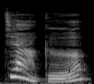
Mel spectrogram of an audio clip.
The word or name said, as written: jia4ge2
